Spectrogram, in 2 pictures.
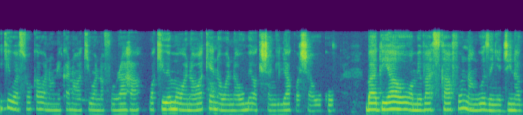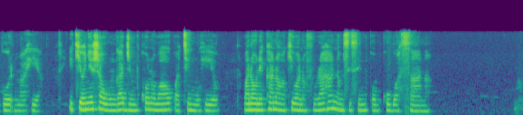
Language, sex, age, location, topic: Swahili, female, 25-35, Kisii, government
